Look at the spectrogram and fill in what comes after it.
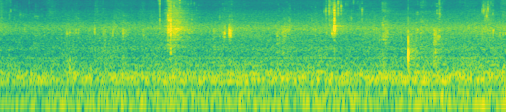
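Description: Chewing a mouthful of spaghetti carbonara: wet squishing, with a few short sharp mouth clicks spaced a second or two apart.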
